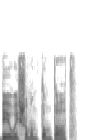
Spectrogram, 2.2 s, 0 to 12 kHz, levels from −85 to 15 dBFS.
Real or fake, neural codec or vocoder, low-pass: real; none; 7.2 kHz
